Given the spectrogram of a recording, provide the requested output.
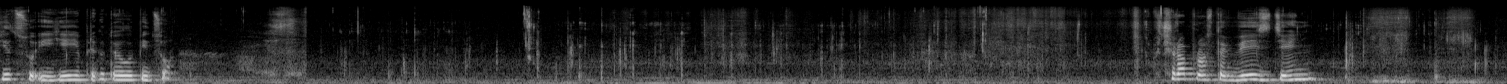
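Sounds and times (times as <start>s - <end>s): woman chewing with mouth smacks: 3.0s - 11.6s.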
